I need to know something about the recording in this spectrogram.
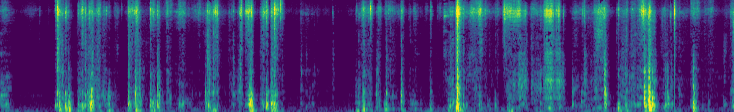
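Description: Shrink-wrapped vinyl record jackets being handled and slid out of cardboard shipping boxes: an irregular run of rustles, slides and light knocks. There is a short pause about halfway, and two sharper knocks come in the second half.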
